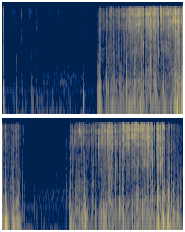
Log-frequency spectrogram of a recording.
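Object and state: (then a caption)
Cling film over a microphone, scratched. The bristles of a red and white plastic toothbrush are brushed and scratched across clear plastic cling film wrapped loosely and crinkly over a hollow microphone body. A few faint taps are followed by two long bursts of dense, scratchy crinkling with a heavy low-end rumble, separated by a short quiet gap.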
